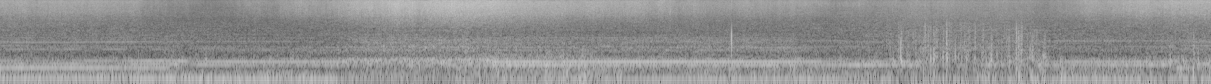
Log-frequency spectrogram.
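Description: Motorboat engine running steadily under way, holding an even pitch, with a rougher stretch about four seconds in and a few light knocks about three-quarters of the way through.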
